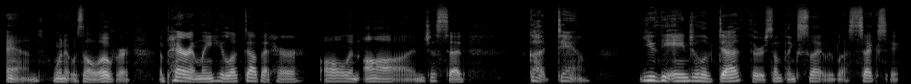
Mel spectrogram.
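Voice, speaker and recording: A woman's voice: deep voice, normal speed, no echo, clean studio sound. A woman voicing a brash, teasing family friend who tells stories in a salty way in an audio roleplay. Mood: storytelling. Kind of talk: audio roleplay acting, animated storytelling.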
